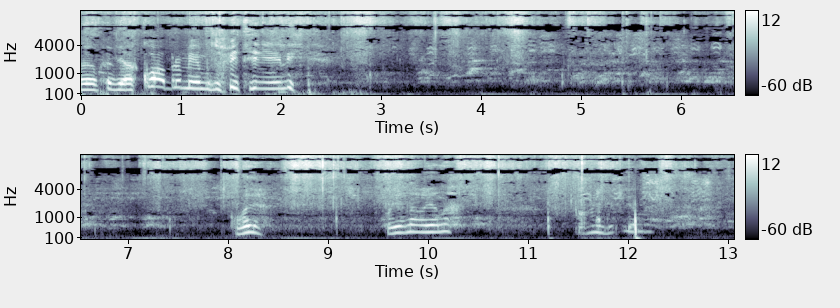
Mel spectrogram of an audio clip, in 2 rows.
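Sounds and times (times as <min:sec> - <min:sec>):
person speaking: 0:00.0 - 0:02.8, 0:06.5 - 0:13.0
low rumble of wind: 0:00.0 - 0:03.4.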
